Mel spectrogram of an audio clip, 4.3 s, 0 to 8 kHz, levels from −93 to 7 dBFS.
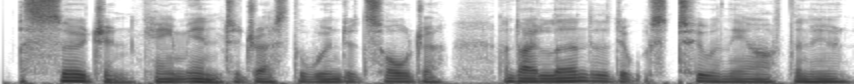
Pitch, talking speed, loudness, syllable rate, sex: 95 Hz, 265 wpm, -20 LUFS, 6.5 syllables/s, male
